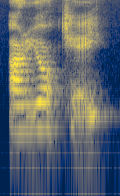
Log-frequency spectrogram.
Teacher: Görürsünüz, okay deyəndə səs tonu qalxır.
